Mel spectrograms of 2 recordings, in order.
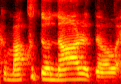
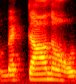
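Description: First: It is said with an r sound and added vowel. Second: It is said with standard English sounds. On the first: "I started pronouncing that, you know, McDonald is like McDonardo" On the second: "McDonald is like"

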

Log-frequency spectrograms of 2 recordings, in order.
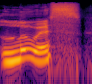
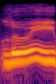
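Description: First: The final s sound is heard. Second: The final s sound is silent. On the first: This is how people actually say the name. "we call it Louis" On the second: This follows the written spelling. "It's spelt Louis"

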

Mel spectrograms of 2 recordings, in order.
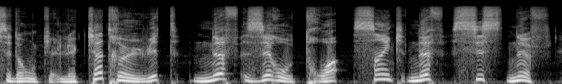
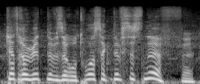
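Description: First: The number is said slowly. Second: The number is said fast.

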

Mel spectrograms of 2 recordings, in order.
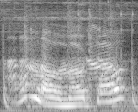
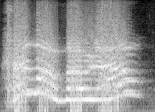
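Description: First: It imitates the Motorola ad voice. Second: It imitates Yoda's voice.

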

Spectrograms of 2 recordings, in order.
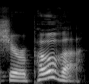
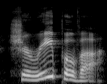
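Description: First: The stress is on the third syllable. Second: The stress is on the second syllable. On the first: This is the familiar way the name is said. "when you're used to Sharapova" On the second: This is how names were said for players from Uzbekistan. "the emphasis was before"

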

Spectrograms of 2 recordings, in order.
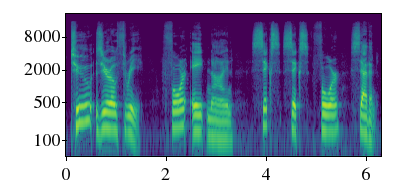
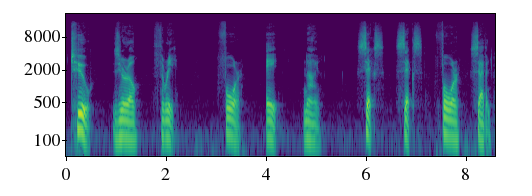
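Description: First: The number is read at normal speed. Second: The number is read slowly.

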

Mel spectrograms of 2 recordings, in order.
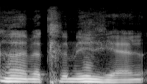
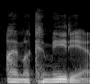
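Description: First: It is said slurred, like after anesthesia. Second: It is said clearly, without slurring.

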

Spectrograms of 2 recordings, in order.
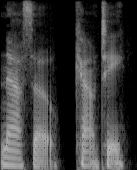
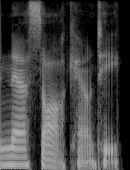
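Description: First: The second syllable sounds like 'ow'. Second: The second syllable sounds like 'saw'. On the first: The speaker calls it wrong. "like the sound George would make stepping on rakes" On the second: The speaker calls it right. "like the tool that cuts through wood"

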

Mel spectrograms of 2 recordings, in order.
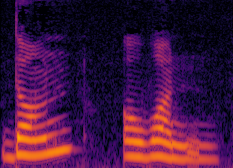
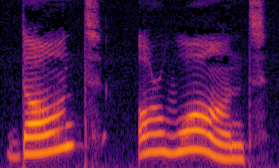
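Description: First: The final T sound is dropped. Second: The final T sound is pronounced. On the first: The speaker calls it wrong. "Not don or won" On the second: The speaker calls it right. "make sure you pronounce the last letter T"

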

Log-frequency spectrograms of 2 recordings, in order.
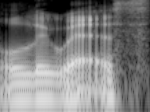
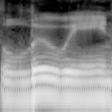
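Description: First: The name ends with a sounded s. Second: The name ends in a vowel, s silent. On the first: The speaker calls it wrong. "not Louis" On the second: The speaker calls it right. "it's Louis"

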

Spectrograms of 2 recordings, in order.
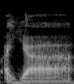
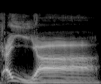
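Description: First: It is said quietly. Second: It is said louder.

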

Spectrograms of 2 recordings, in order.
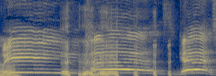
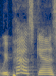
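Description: First: It is said in a put-on booming voice. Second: It is said in a natural speaking voice.

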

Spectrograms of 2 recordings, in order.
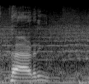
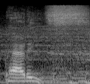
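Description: First: The word ends without an S sound. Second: The word ends with an S sound. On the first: The speaker calls it right. "No S on the end" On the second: The speaker calls it wrong. "not Paris"

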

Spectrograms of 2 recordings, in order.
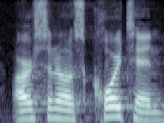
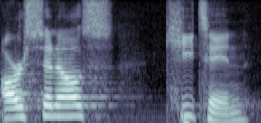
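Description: First: The phrase is pronounced in an English style. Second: The phrase is pronounced in a Greek style.

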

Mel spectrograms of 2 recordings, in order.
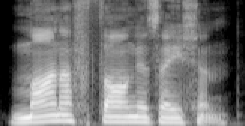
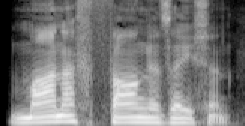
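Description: Both takes have the same delivery.

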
